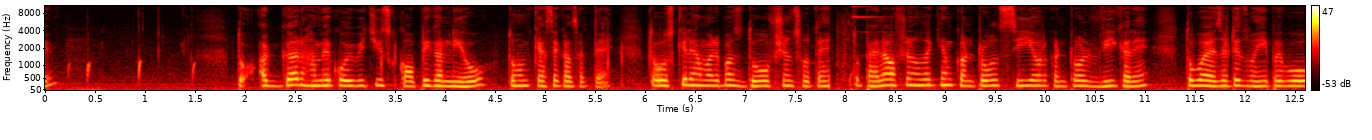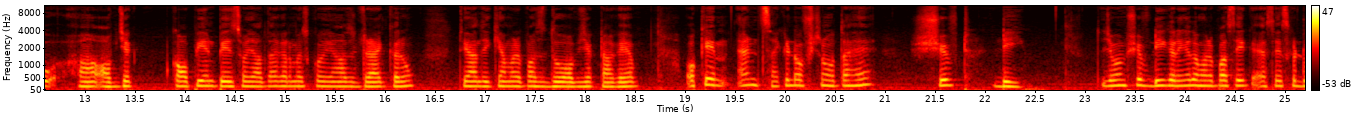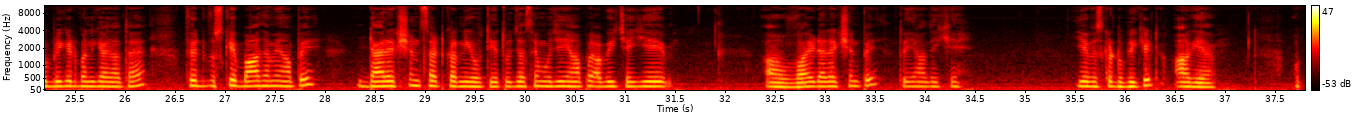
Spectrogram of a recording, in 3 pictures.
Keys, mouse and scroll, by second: 0.0 shift+click, 4.7-5.2 scroll up 2, 9.7 ctrl+c, 10.4 ctrl+v, 14.5 w, 15.2 click, 17.1-19.4 middle drag, 19.4 Delete, 20.2 click, 22.0 shift+d, 34.0-37.4 middle drag, 37.4-37.8 scroll up 2.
